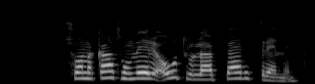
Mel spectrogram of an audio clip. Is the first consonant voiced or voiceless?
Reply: voiceless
